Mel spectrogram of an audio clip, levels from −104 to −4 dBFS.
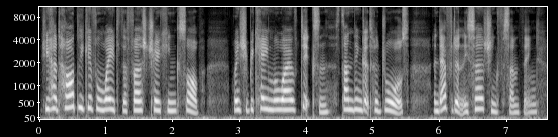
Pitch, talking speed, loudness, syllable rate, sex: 270 Hz, 195 wpm, -18 LUFS, 6.2 syllables/s, female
